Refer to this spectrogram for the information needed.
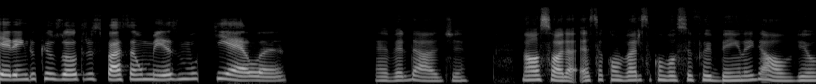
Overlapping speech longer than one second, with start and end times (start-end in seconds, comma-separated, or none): none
